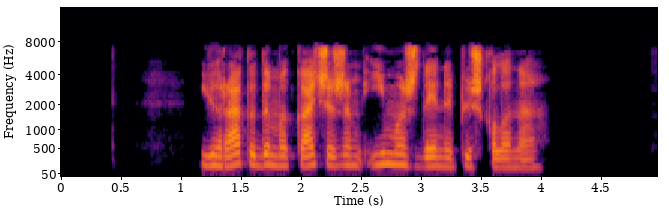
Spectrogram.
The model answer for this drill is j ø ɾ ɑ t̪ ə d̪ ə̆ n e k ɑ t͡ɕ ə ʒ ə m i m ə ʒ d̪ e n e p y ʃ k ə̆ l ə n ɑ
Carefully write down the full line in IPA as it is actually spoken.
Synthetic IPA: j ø ɾ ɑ t̪ ə d̪ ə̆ m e k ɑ t͡ɕ ə ʒ ə m i m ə ʒ d̪ e n e p y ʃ k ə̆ l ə n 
